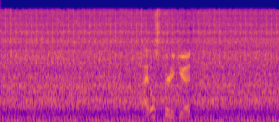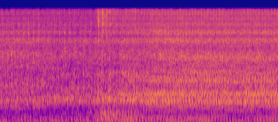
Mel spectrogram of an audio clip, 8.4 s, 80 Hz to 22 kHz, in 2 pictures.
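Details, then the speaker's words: 1996 John Deere LX176 lawn tractor with Kawasaki engine, first start after sitting several years on old gas, 9-year-old battery on jumper: at wide-open throttle it holds an even, steady drone with no surging or sputtering and runs cleanly. "That's wide open right there. It's not surging or sputtering, so I'm pretty impressed."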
